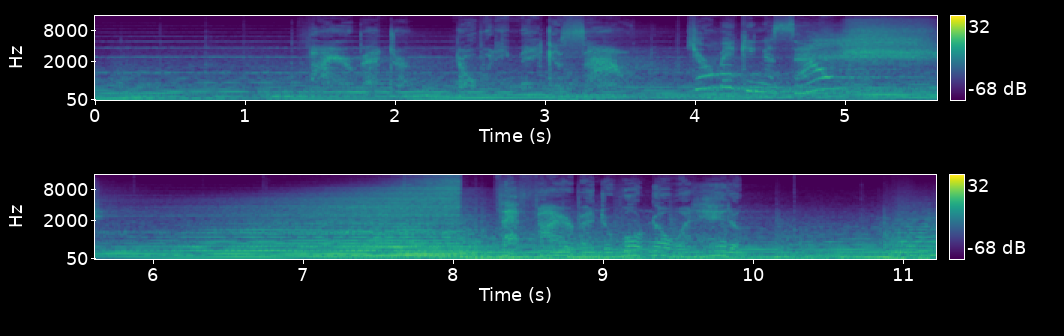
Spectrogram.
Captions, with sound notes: [whispering] Firebender. Nobody make a sound. You're making a sound. Shh. That Firebender won't know what hit him.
